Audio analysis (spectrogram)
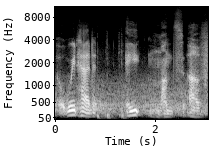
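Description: A man playing a caring, gently exasperated young boyfriend in a naturalistic audio drama, coaxing and a little hesitant. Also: sits low, expressive, drawn-out words, exaggerated voice. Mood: wry, reflective. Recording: dull sound with vehicle road noise.

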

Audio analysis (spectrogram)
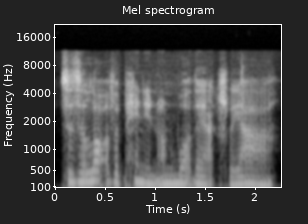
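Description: A woman's voice: fairly low pitch, fast, gravelly, no room sound. A woman playing an amateur investigator and podcast co-host, chatty and explanatory, in an audio drama. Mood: conversational, curious.

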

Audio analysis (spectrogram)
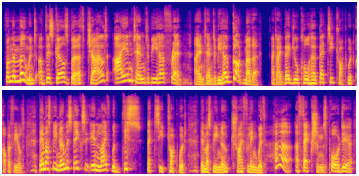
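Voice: medium pitch, sing-song, normal speed, few pauses, fairly bright tone, husky, voice pushed up. A narrator voicing a brusque, imperious older great-aunt in an audiobook, emphatic and commanding. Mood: firm, insistent.

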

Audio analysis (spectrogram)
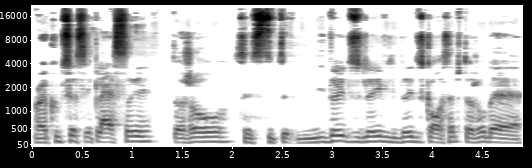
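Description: A podcast guest from Quebec with a Quebec French accent, answering in a relaxed, halting way and often repeating words. His voice is husky and a little rough, at a middle pitch for a man. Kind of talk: casual interview answers.

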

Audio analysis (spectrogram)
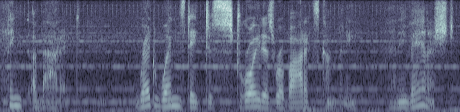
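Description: A woman's voice: low-pitched, a little fast, music in the background, natural voice. Determined, terse female investigator, acted by an actress. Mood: accusing, resolute. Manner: direct, insistent. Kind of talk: audio drama acting.

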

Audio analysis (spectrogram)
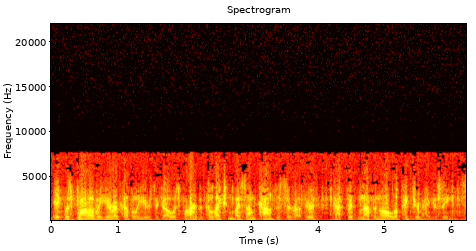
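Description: A man playing an excitable, griping American insurance man who talks in emphatic slang in a 1960s radio drama. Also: mid-range voice, fast talker. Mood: agitated, emphatic. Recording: dull, noisy old radio recording.

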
